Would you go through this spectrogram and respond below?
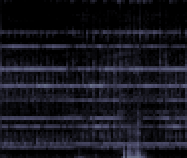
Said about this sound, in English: Dadgummit. Hang on a second. Let me get this phone call.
